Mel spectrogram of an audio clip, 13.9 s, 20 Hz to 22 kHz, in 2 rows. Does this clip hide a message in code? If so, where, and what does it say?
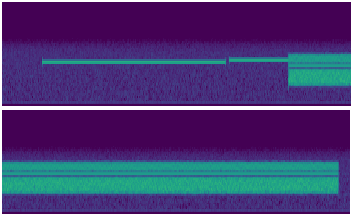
Yes: dial-up modem handshake (low-speed, two carriers) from 0.8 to 13.7 s, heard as two whistles, then hiss.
